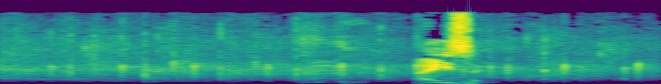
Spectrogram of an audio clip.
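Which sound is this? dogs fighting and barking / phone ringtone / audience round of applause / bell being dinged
audience round of applause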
